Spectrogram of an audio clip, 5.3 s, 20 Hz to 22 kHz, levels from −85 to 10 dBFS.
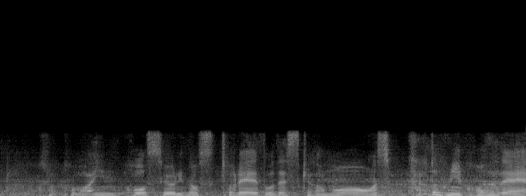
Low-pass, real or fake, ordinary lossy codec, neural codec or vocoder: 7.2 kHz; fake; none; codec, 24 kHz, 0.9 kbps, WavTokenizer, small release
